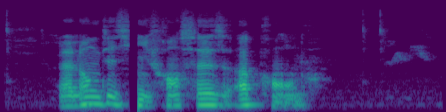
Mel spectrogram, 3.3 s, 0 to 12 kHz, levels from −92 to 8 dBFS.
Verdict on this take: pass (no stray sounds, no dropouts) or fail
fail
